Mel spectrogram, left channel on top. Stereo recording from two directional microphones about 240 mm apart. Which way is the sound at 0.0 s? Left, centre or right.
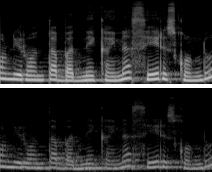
Left.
